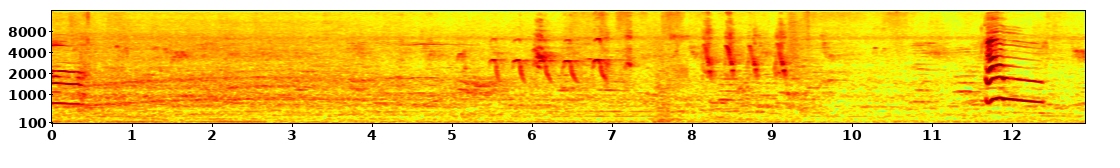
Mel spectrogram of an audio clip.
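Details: A cat lets out a single loud, drawn-out meow near the end, its pitch rising then falling, after a stretch of short, quick chirping calls over a low background murmur of voices and room noise.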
